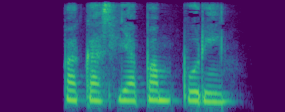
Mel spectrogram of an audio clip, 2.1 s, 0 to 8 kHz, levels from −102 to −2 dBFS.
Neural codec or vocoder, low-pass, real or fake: none; 7.2 kHz; real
